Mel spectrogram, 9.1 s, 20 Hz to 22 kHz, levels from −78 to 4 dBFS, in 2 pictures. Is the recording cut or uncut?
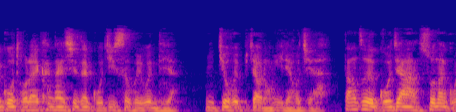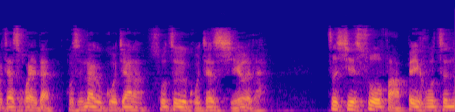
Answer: cut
